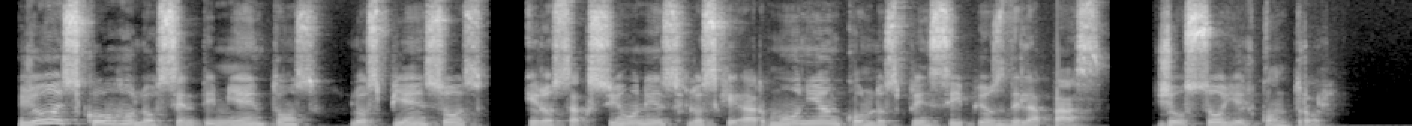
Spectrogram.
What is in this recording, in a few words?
I Am Control Spanish Female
